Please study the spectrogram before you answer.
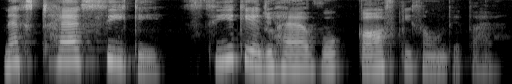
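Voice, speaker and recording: Pakistani-accented woman, language teacher, slow deliberate delivery, repeats each word twice, mid-pitched voice. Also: lively intonation. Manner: drawn-out, carefully spelled-out words, glossing each in Urdu.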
